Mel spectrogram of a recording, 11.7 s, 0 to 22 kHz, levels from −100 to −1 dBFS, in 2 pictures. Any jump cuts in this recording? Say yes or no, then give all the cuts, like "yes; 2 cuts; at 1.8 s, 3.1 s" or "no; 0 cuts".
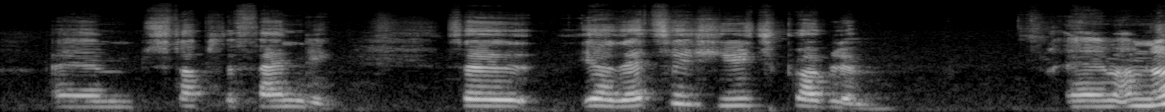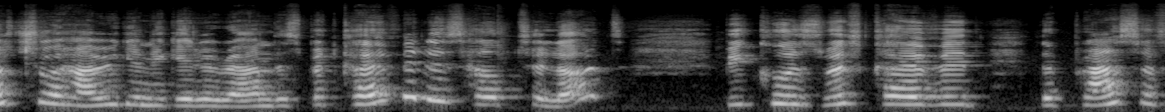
no; 0 cuts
